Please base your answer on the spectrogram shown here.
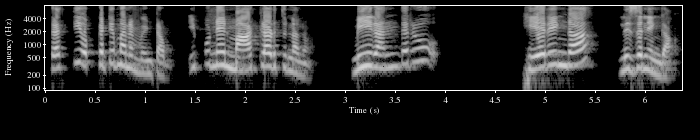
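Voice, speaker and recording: A woman's voice: sits high, expressive, moderate pace. A middle-aged woman giving a seminar lecture to parents. She explains step by step, mixes in English terms and asks the audience rhetorical questions. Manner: mixes many English terms into her talk. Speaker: trainer of parents of hearing-impaired children.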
